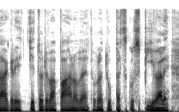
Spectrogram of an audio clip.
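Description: In a Czech accent, a man with a dark, mellow tone talks at a moderate pace. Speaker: radio host and musician. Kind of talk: radio DJ patter introducing songs. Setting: radio studio. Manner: warm, chatty, relaxed.

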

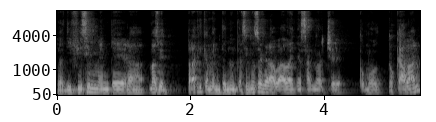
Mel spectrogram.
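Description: A man talks at a moderate pace in a dark, mellow tone. His intonation stays monotone and flat. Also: medium pitch for a man. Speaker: podcast host. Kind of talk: interview.

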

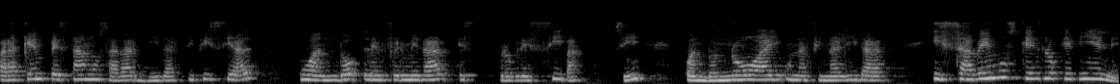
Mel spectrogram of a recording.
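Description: At a fairly slow pace, a woman talks in a fairly high, somewhat breathy voice with ordinary pitch variation. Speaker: thanatologist and family counselor. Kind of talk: televised panel discussion. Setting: video call.

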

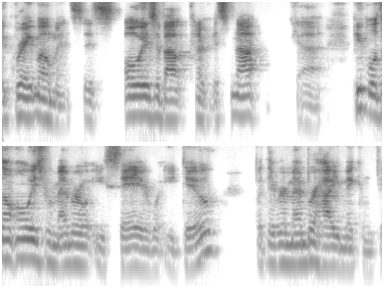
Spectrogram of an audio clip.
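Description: In a plain, everyday voice, a man talks at a medium pitch and a fairly quick pace, with ordinary pitch variation and big swings in loudness. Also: very clean recording, silent background. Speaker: podcast host. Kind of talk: casual interview.

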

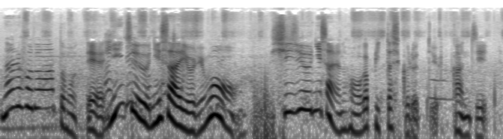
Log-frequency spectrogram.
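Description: A woman with a fairly high pitch speaks at a fairly slow pace, using very wide pitch swings and big swings in loudness amid noticeable background noise. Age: 40s. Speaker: podcaster. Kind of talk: casual chat. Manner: rambling, relaxed.

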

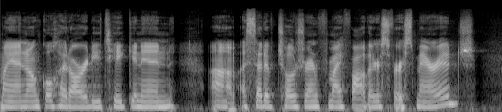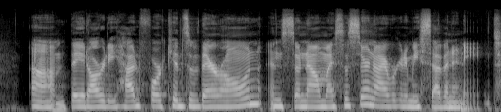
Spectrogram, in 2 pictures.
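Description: A woman with an American accent talks at a fairly quick pace in a bright, sharp tone. Her loudness stays very even. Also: medium pitch for a woman, fairly even intonation, very clean recording, silent background. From New Jersey. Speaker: policy researcher, former foster youth. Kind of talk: personal testimony in podcast interview.

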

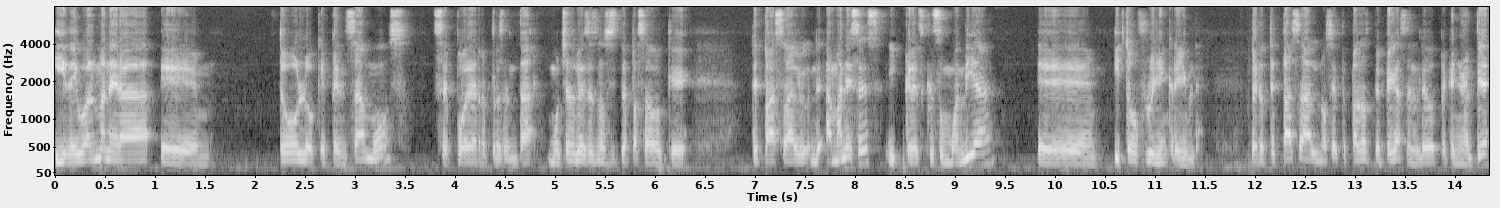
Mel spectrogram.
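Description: A man uses a normal speaking voice at medium pitch, with ordinary pitch variation and a moderate pace. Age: 20s. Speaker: singer and former youtuber. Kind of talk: casual interview. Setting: call over the internet.

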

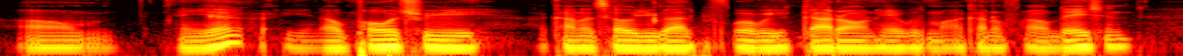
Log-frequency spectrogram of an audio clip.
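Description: A man with a New York accent talks at a moderate pace in a very deep, low, dark and mellow voice, with monotone, flat intonation. The recording is very clean and dry, close with no echo, over a silent background. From New York, Harlem. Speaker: poet and filmmaker. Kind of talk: casual chat.

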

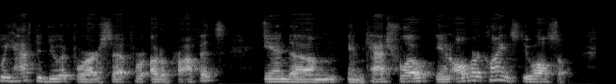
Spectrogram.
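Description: A man with a fairly high pitch sounds somewhat breathy, his pitch varying in an ordinary way. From Canada, Toronto. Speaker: physician and healthcare company co-founder. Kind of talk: conference keynote presentation.

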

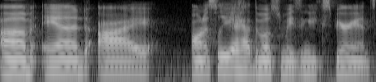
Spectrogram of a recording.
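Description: A woman with an American accent speaks at a fairly low pitch in a monotone, flat way. The recording is very clean, with a silent background. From Texas (Bryan College Station), later Indiana. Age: 20s. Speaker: influencer. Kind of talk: casual chat.

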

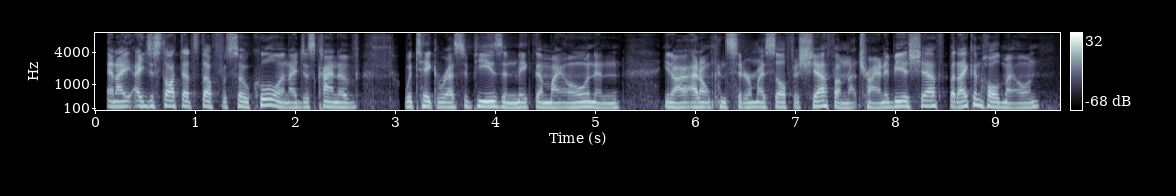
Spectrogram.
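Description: Fast-talking at a very fast pace, a man with an American accent uses a fairly high pitch and fairly even intonation. The sound is dry and close, with no echo, in a very clean recording with a silent background. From Norwalk, Connecticut. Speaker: food journalist. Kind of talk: casual chat. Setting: in person in host's apartment.

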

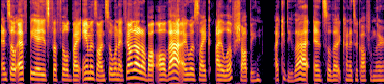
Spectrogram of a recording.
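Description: A plain, everyday voice with an American accent moves at a fairly quick pace with hardly any pauses and fairly even intonation. The recording is very clean, with a silent background. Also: woman, medium pitch for a woman. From Oregon, US Northwest. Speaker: online seller and YouTuber. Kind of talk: casual interview chat. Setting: in person in an RV.

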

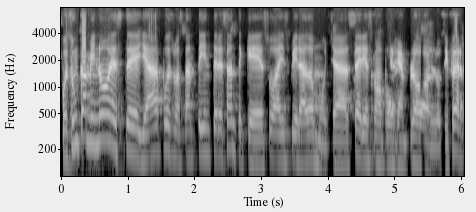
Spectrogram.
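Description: A man's fairly high, bright and sharp voice with lively intonation at a moderate pace. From Guadalupe, Monterrey area, Mexico. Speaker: podcast co-host. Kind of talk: casual chat. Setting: online voice call.

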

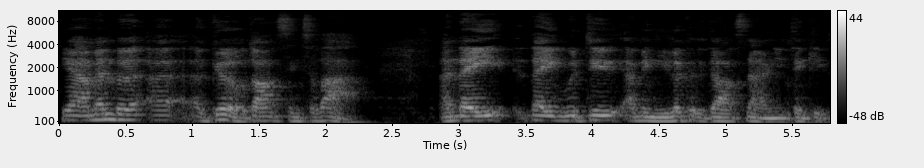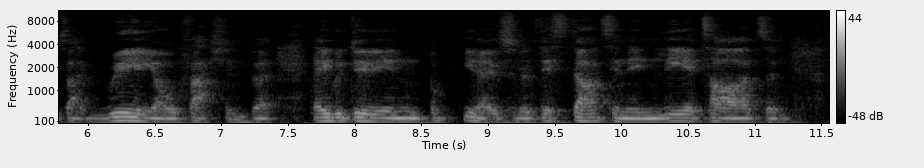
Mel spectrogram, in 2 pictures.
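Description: Pitch varies in an ordinary way at a moderate pace. The delivery sounds somewhat breathy. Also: man, fairly low pitch for a man. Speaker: host's relative, reminiscing. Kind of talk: casual chat. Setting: secretly recorded at home.

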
